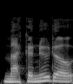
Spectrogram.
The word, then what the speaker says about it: Macanudo: just like it sounds Macanudo is ma CA and the you do you can find a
